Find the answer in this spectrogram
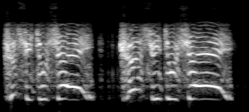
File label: aircraft destroyed mood high, speech fr; War Thunder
